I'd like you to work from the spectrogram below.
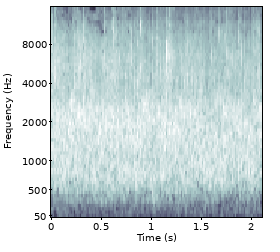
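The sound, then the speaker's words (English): An audience claps together in thanks for what God is doing, in sustained, steady applause, a dense wash of many hands with no pauses, moderately loud and without voices. “Can we just give a clap and a thank you for what God is doing there?”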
